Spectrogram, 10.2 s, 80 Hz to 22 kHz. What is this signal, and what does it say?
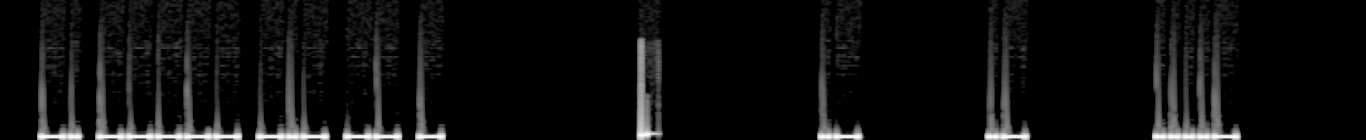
Morse code, heard as a keyed tone, about 22 wpm, spaced as for 14 wpm, 700 Hz. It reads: N0KMT AA4
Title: USA Call Signs - 5 Characters - 6x Character Spacing - 22wpm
